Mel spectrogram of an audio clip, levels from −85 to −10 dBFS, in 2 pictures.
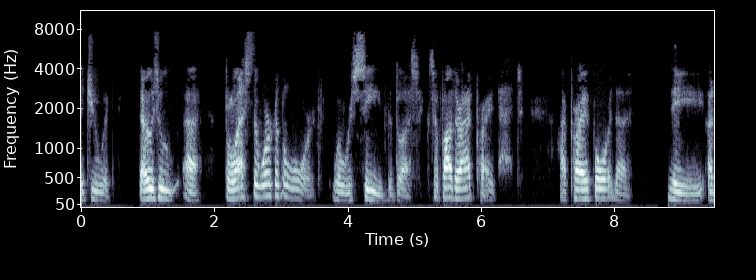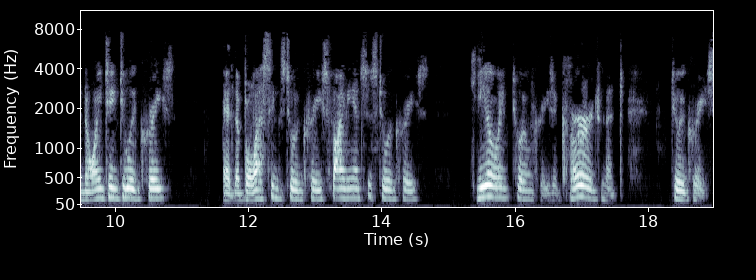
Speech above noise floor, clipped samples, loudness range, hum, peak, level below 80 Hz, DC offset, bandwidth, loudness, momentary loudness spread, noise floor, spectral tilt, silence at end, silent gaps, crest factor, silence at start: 58 dB; under 0.1%; 3 LU; none; -2 dBFS; -66 dBFS; under 0.1%; 7.8 kHz; -19 LUFS; 18 LU; -77 dBFS; -6.5 dB/octave; 0 s; none; 18 dB; 0 s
